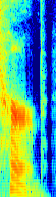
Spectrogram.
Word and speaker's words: herb: Because pointing out that Americans are the ones who drop the H somehow feels rude, even though it's true.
